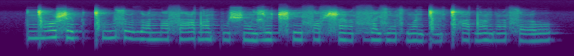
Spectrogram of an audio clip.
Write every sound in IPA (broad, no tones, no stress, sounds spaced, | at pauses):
ŋ͡ǀ ɔ ʂ ɛ kʷ ǀʰ u s u ðˤ ʊ n e sˤ e dˤ ĩ kʷ ʊ ʃ õ ʑ ɪ ʈ͡ʂʰ e s ɪ sˤ ʂ ẽ sˤ z i z õ sˤ ɡʷ ẽ ɡ͡ǀ õ ǀʰ ɔ dˤ ĩ ɡʷ ĩ sˤ o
